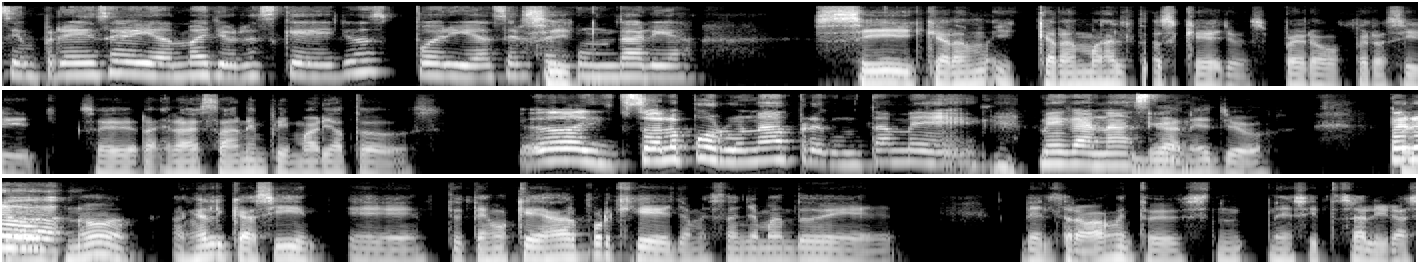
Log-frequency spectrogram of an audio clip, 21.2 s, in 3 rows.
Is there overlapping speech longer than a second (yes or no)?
no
